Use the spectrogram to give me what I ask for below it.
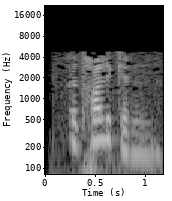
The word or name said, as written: catholicon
